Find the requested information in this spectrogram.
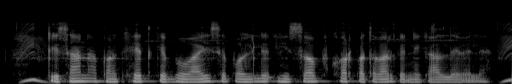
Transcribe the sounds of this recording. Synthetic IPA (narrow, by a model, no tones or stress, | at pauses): kɪsaːnəpənkʰeːt̪keboʋaːisepəɦɪleɦĩsəbkʰɔɾpət̪ʋaːɾkenɪka̰ːld̪ḛʋḛleː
